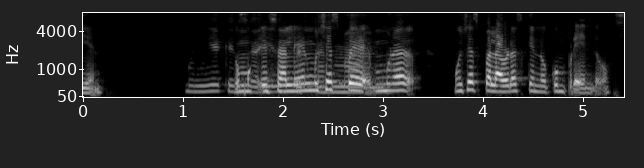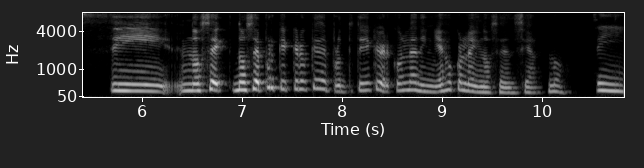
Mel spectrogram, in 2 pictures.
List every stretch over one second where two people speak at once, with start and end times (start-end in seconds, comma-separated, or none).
1.5-3.2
